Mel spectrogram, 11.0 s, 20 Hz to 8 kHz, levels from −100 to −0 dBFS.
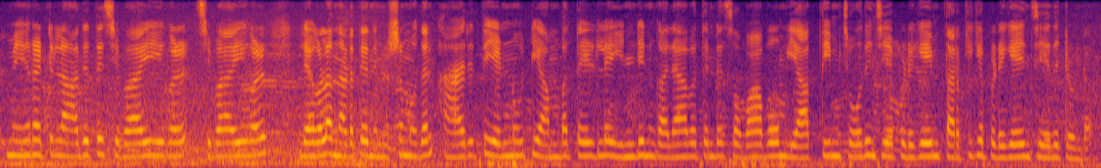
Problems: constant background noise, background conversations at intervals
